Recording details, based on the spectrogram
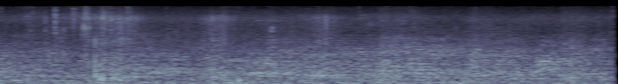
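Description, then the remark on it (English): Crisp, crackly crunching of regular Cheetos cheese puff snacks being chewed, a few brighter bites standing out over a steady, fairly quiet gritty texture. “I should crunch louder so that the mic will pick it up.”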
